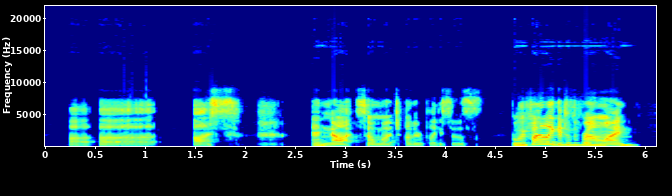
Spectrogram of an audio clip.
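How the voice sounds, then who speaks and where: Speaking at a moderate pace with an American accent, a woman uses very wide pitch swings and shows vocal fry. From United States. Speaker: comedian. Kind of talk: stand-up comedy storytelling to camera.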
